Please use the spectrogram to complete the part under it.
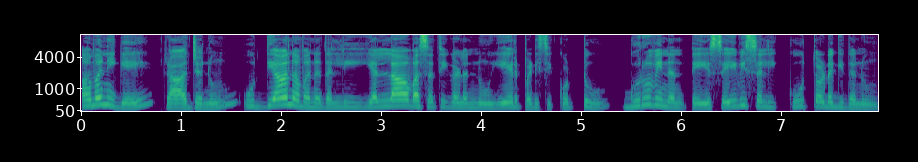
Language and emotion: Kannada, neutral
